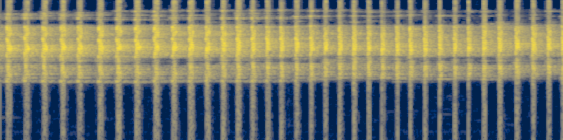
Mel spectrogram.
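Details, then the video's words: Lovebird ngekek song, aimed at making a quiet lovebird sing again: rapid, regular, high-pitched grating chatter with no pauses. "MASTERAN LOVEBIRD MACET, BISU KEMBALI NGEKEK PANJANG, PANCINGAN LANGSUNG NYAUT"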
